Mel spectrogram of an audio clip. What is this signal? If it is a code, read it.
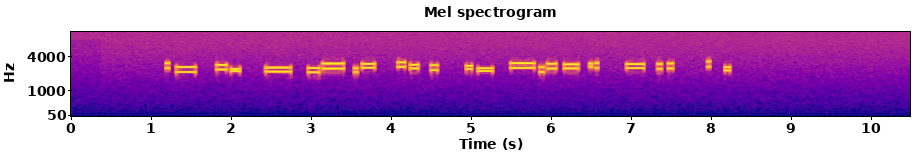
Pairs of high tones at irregular times. There is no code.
